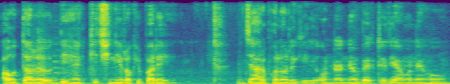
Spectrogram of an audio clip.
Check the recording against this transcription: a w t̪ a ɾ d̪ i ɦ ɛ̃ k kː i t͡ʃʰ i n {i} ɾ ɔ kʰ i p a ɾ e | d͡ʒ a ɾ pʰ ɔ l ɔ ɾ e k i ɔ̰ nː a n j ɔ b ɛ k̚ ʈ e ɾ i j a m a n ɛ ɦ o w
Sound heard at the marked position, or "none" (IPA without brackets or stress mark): i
